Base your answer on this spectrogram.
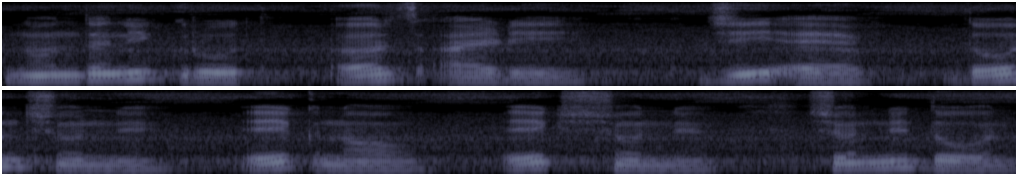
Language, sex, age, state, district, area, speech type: Goan Konkani, male, 30-45, Goa, Murmgao, rural, read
